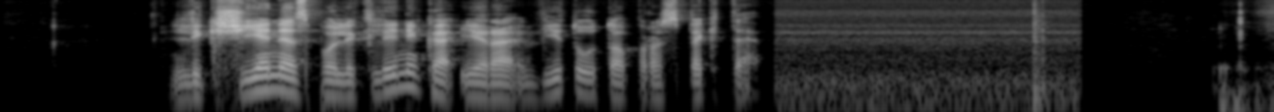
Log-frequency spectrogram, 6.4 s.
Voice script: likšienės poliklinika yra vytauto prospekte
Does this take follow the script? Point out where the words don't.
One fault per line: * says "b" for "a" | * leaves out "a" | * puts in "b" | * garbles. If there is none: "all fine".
all fine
